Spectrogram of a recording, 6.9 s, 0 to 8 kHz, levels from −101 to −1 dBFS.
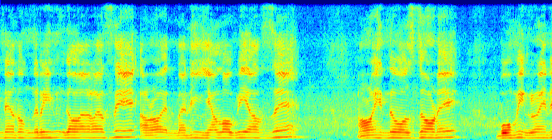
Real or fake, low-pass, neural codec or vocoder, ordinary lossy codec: fake; none; codec, 16 kHz, 4 kbps, FunCodec, trained on LibriTTS, 50 frames a second; none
